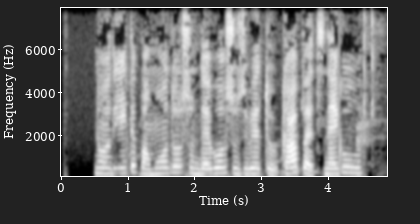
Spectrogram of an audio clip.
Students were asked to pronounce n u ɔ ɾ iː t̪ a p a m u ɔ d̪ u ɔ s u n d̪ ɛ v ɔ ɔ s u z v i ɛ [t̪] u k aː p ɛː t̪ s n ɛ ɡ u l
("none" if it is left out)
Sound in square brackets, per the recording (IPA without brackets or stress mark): t̪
